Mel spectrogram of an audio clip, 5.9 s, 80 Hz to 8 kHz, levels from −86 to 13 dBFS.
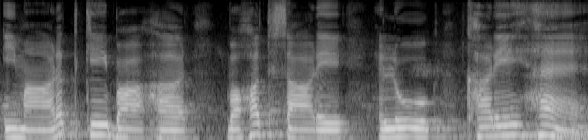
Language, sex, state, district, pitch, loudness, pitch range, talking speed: Hindi, male, Bihar, Patna, 130 Hz, -12 LUFS, 120-150 Hz, 80 wpm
